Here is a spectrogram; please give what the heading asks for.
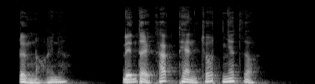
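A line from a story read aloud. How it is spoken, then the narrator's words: Soft instruction. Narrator (Vietnamese): ông khẽ dặn dò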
